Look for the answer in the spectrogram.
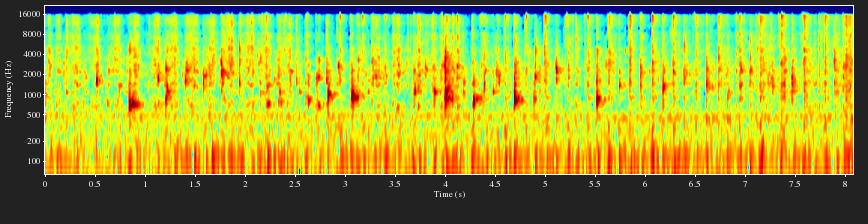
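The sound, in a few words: whisking olive oil batter with a whisk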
